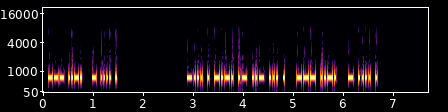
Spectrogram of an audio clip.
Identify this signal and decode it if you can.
Morse code, heard as a keyed tone, about 43 wpm, 700 Hz. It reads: OF THE BECAUSE OF THE
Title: Speed-Racing - Sets of 3 Words 35wpm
